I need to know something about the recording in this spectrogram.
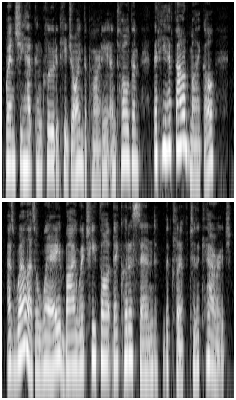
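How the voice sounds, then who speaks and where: A woman reading literary fiction as an audiobook narrator, in a measured, expressive storytelling manner. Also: deep voice. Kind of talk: scripted literary narration of a classic novel.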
